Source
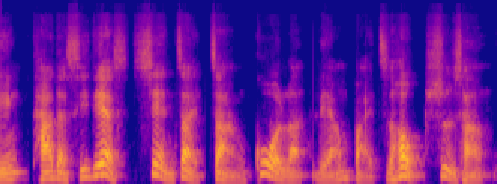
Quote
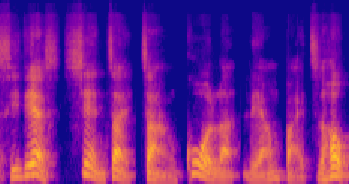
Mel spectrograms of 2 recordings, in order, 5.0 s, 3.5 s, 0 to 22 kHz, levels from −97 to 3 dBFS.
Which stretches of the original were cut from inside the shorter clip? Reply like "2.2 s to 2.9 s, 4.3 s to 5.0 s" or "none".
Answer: none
